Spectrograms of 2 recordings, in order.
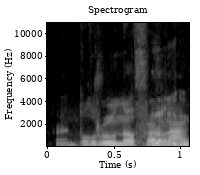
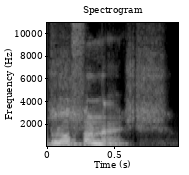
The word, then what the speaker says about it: Bruno Fernandes: I always think of the Portuguese, the like full correct Portuguese. Bruno Fernandes. Bruno Fernandes.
